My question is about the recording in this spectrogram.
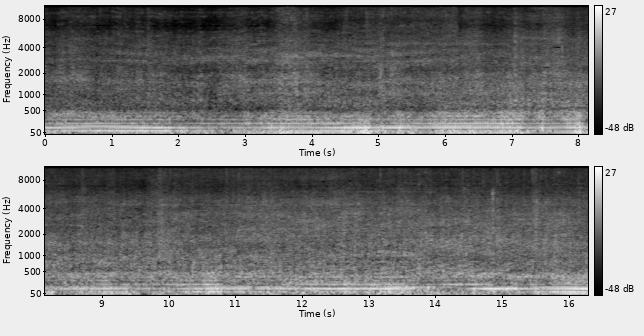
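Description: Steady drone of a pressure-washing rig's engine and pump running, with a hiss of water spraying from a hose.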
